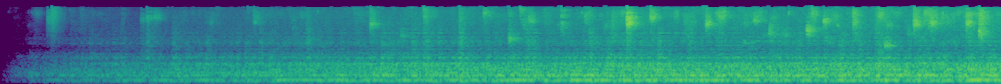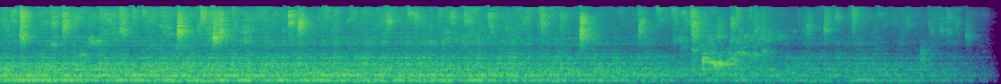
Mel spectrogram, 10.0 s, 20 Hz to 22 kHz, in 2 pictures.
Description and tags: This is a 10.005 second file of A streaming water sound.
flow, liquid, splash, stream, trickle, water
